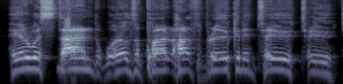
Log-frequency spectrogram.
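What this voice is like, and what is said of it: Scottish accent, imitates another person's voice. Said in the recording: “the Drew McIntyre impression is too good ... so many damn guys are Scottish”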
